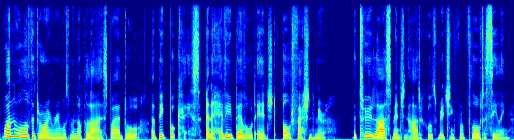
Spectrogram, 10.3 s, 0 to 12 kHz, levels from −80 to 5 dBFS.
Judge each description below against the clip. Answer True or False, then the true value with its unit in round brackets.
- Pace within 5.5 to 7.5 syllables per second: True (5.8 syllables/s)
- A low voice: False (190 Hz)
